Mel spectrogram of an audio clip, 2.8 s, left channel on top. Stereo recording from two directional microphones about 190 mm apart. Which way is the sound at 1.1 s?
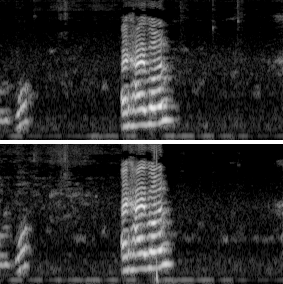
15° left (ahead or behind).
